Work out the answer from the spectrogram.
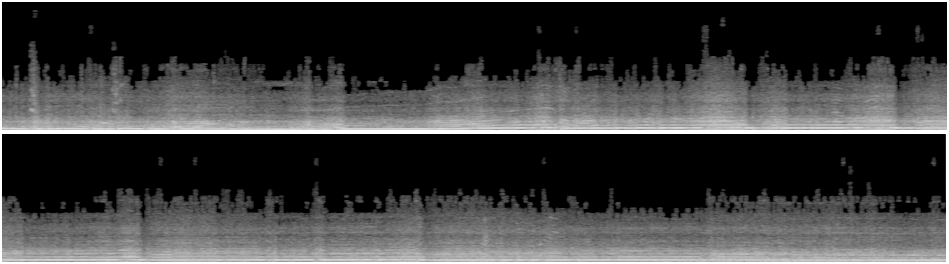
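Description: Rally car engine heard from inside the cockpit at speed, with road noise underneath. The revs dip for a slower bend about two to three seconds in, climb again as the car accelerates, then hold high and steady.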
